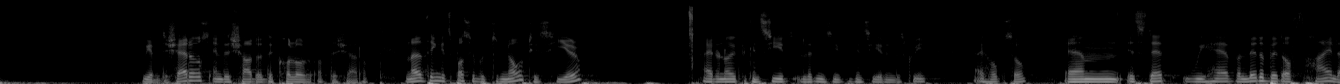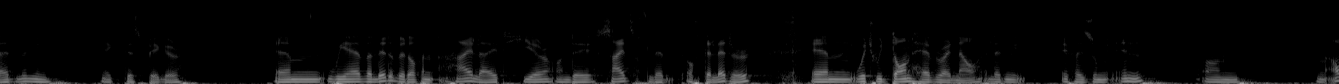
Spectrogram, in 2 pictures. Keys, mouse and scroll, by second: 22.4 scroll up 3, 24.0 middle click, 24.0 scroll up 2, 25.0 middle click, 25.6 KP_0, 26.6 shift+middle click.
